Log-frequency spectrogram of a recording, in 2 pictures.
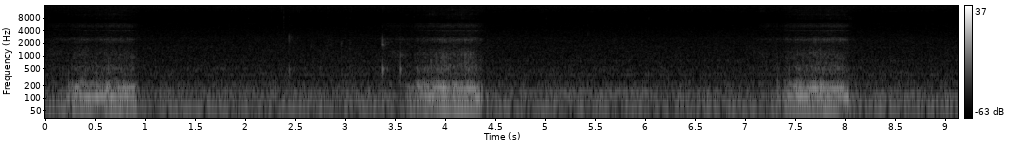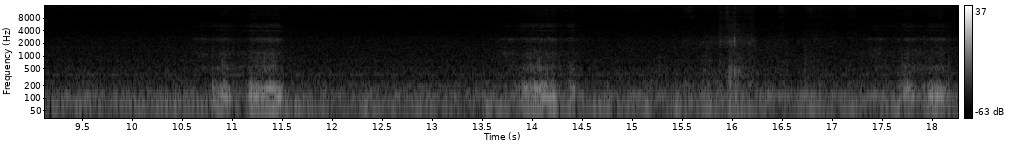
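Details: A sleeping dog gives deep, low rumbling snores at fairly regular intervals, about six over eighteen seconds (roughly 17 a minute); snoring.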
